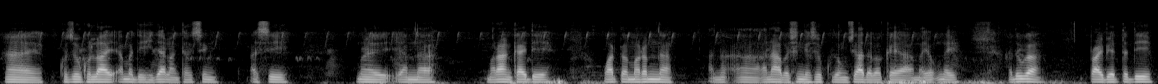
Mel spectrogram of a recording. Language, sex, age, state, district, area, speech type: Manipuri, male, 18-30, Manipur, Tengnoupal, rural, spontaneous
